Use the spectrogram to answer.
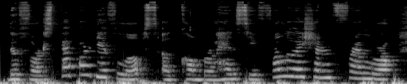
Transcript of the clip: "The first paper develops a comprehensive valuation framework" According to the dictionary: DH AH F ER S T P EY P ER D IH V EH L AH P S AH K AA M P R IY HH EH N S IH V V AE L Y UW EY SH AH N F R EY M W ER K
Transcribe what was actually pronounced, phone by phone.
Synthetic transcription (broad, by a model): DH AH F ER S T P EY P ER D IH V EH L AH P S AH K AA M P R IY HH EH N S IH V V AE L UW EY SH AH N F R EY M W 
